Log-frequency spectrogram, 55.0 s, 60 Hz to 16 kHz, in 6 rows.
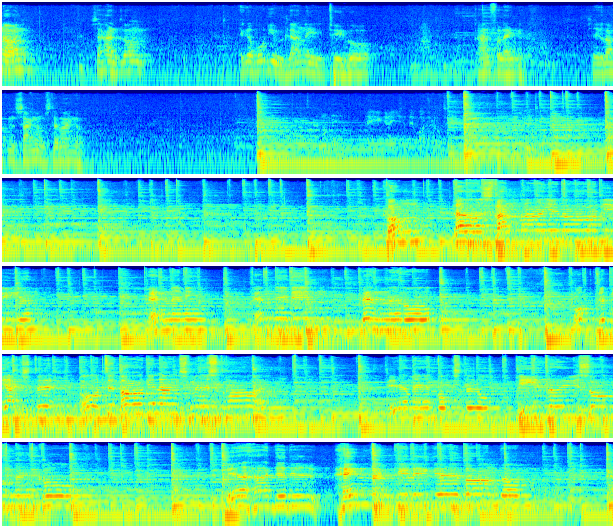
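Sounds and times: acoustic guitar strumming: 12.9s - 15.2s, 15.8s - 55.0s
man singing: 24.0s - 28.4s, 29.6s - 34.6s, 36.0s - 41.1s, 42.4s - 47.3s, 49.1s - 54.0s.

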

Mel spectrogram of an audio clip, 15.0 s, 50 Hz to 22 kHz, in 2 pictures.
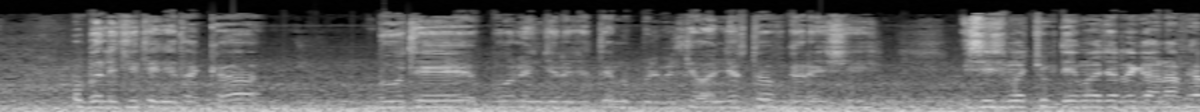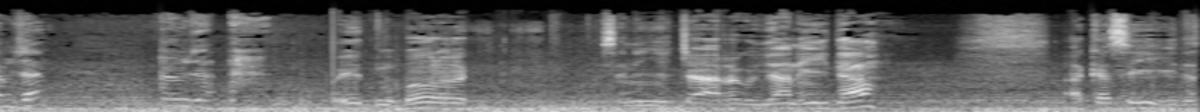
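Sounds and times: car cabin rumble: 0.0s - 15.0s
man talking: 0.4s - 7.9s, 9.6s - 13.1s.

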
